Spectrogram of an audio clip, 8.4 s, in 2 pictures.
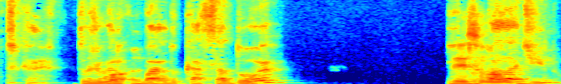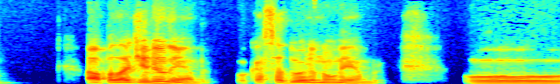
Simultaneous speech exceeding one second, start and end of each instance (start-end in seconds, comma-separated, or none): none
